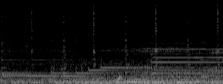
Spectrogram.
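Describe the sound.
A car's turn signal ticks steadily before a right turn, with sharp, evenly spaced clicks about three times a second over the low hum of the engine while driving.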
